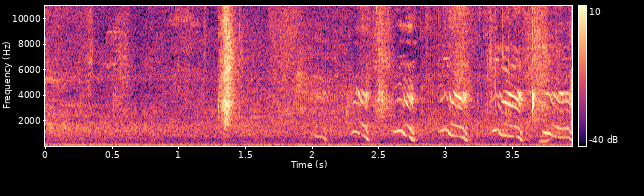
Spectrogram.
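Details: Airedale Terrier puppy from a litter bred for sale. After a quiet start, it gives a quick run of high, falling whines, about eight short downward slides in two seconds, over a low steady hum.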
